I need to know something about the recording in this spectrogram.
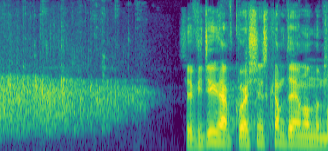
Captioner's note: applause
